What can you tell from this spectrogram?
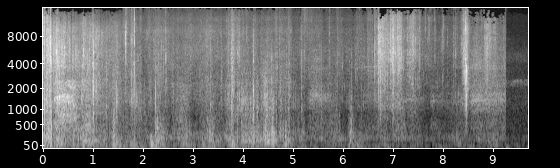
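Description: Leaves and branches rustling and scraping over the camera and the kayak as the boat is pulled by hand through overhanging brush, with scattered cracks and knocks of twigs and the hull. Loudest in the first second, thinning out in the second half, and cutting off suddenly near the end.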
